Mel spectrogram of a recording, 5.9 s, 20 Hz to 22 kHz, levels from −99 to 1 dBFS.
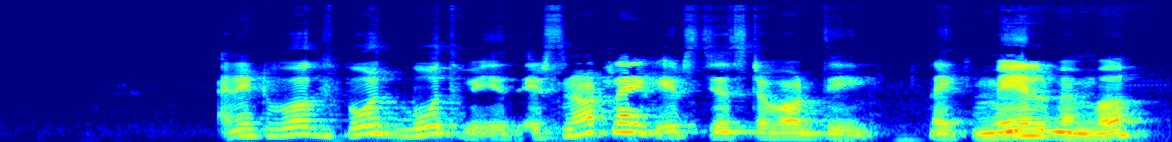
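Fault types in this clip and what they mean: Automatic gain rising: the gain control judges the input too quiet and slowly turns it up, here by about 11 dB between 1.73 and 5.39 s. The background climbs along with the speech, which rules out a talker simply moving closer to the microphone.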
